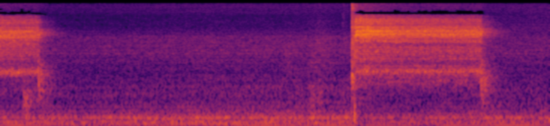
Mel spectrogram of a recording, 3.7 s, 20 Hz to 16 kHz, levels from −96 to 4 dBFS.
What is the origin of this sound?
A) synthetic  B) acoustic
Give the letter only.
B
